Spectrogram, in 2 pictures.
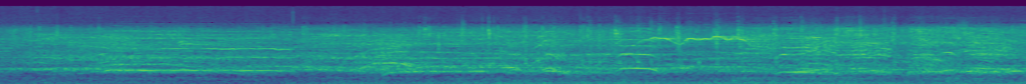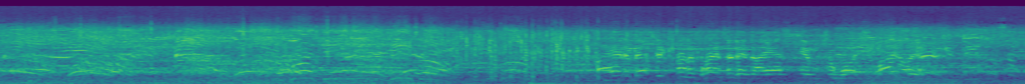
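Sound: crowd screaming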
